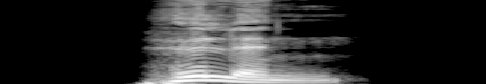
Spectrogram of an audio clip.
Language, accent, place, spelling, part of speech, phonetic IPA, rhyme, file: German, Germany, Berlin, Hüllen, noun, [ˈhʏlən], -ʏlən, De-Hüllen.ogg
- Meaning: plural of Hülle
